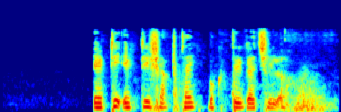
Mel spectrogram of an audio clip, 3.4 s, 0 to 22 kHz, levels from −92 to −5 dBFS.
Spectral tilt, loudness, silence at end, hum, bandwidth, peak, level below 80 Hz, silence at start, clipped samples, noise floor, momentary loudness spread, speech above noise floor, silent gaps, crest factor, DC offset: -5 dB/octave; -19 LUFS; 0.1 s; none; 7.8 kHz; -2 dBFS; -44 dBFS; 0.95 s; under 0.1%; -81 dBFS; 8 LU; 62 dB; none; 18 dB; under 0.1%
